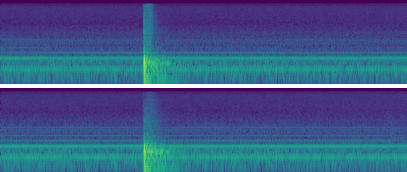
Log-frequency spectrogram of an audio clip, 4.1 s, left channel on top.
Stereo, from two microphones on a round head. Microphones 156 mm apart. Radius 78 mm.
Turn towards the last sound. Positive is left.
turn(degrees=70)  # may be behind; listen again after turning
